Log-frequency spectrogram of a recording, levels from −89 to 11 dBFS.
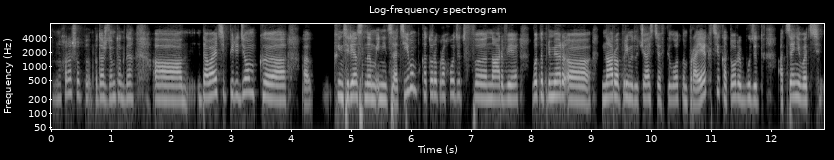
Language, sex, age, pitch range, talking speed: Russian, female, 20-39, 175-215 Hz, 115 wpm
